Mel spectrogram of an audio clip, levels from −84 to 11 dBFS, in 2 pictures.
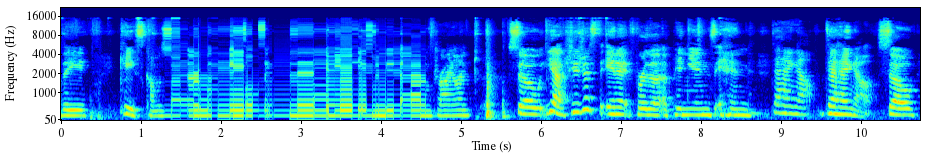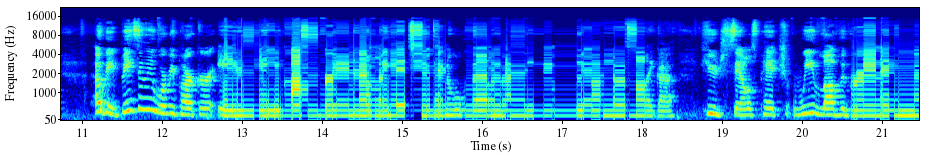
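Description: Robotic sound from repeated short buffers affects the audio at 1.30–4.56 s, 12.76–15.55 s, 15.80–18.03 s and 20.62 s to the end. Each stretch becomes a rigid 188 Hz buzz, likely from one roughly 5.3 ms buffer being replayed repeatedly while nearly all of the underlying audio is skipped.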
